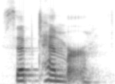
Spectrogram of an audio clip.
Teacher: the hardest part usually is just that vocalic R at the end.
